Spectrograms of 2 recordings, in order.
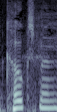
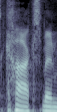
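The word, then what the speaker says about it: Coxeman: some of the uh is it cocksman or cokesman it's cocksman but they spell it coke because they didn't want to be too dirty okay so he wrote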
